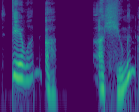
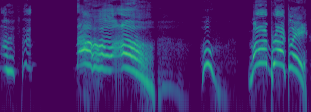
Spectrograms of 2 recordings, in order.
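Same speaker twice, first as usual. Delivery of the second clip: excited squeals; much slower than usual. Acted. Sink man's excited gibberish moments.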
